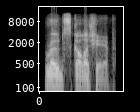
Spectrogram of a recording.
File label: "Rhodes Scholarship", British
